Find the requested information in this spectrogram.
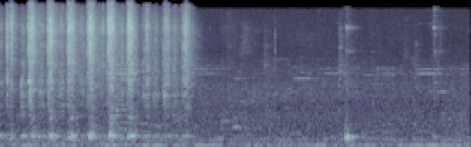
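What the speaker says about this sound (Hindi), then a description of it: "और हमने ये जो ककड़ी ली है इसे भी कद्दूकस कर लेंगे।" Cucumber is rubbed against a kitchen grater in about seven quick rhythmic rasping strokes, close and crisp, before the scraping stops and the room goes quiet.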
